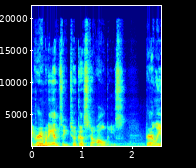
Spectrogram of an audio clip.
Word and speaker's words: Aldi: Like, oh, the first time I ever tried spinach, my grandma Nancy took us to Aldi's. Apparently, it's supposed to be just Aldi, but every American pronounces it Aldi's.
